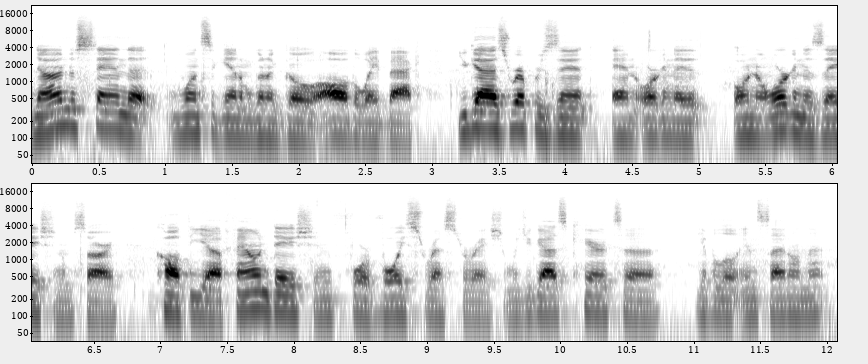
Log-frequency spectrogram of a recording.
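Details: Adult male; typical speech.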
